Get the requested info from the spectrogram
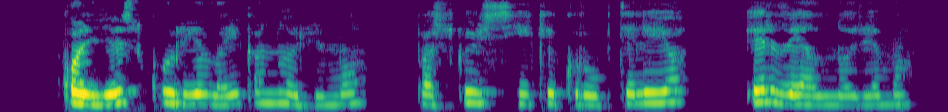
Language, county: Lithuanian, Vilnius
